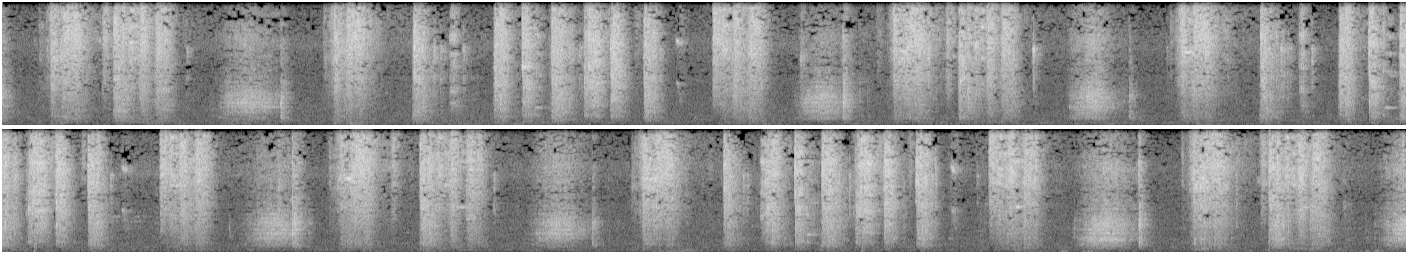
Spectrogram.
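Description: Handloom with a korvai border-turning attachment being woven on: rhythmic wooden and metal clacking of the shuttle and the beating batten, a cluster of sharp knocks about once a second.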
